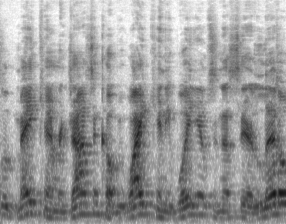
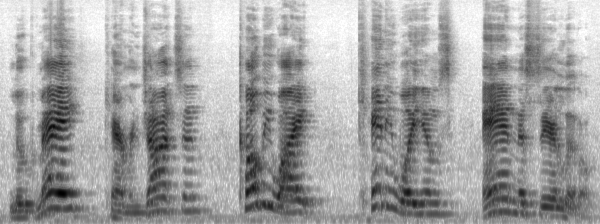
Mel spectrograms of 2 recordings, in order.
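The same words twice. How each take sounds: First: The names are read quickly. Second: The names are read slowly.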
